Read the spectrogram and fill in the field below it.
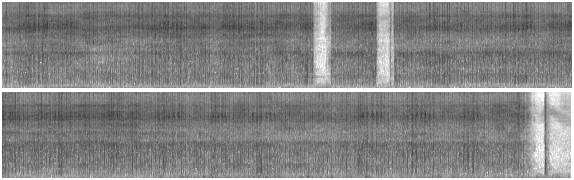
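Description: A cordless hedge trimmer trims lavender, buzzing steadily at close range, its rapid clattering blades cutting out briefly twice and again at the very end.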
